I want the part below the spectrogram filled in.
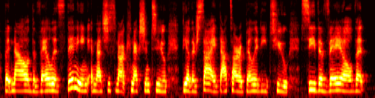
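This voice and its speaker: A woman with a fairly low voice hosts a mystical horoscope reading. She talks casually and directly to the listener, like a tarot reader in conversation, offering reassurance as she goes.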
